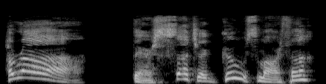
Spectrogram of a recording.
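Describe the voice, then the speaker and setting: Guy doing excited little kids from a storybook, high and swoopy. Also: takes it slowly, breathy edge, heavily acted. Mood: gleeful excitement. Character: excited shrieking young Cratchit children.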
